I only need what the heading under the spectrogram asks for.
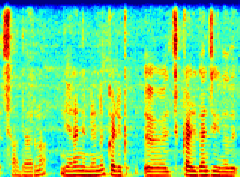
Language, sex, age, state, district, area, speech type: Malayalam, female, 18-30, Kerala, Kannur, rural, spontaneous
